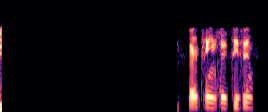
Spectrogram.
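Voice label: Police Downtown District Dispatch, p25; Raleigh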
